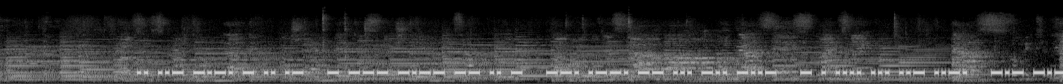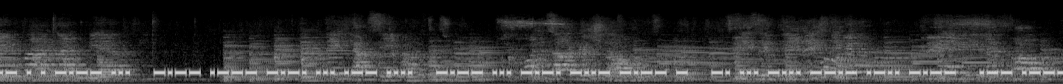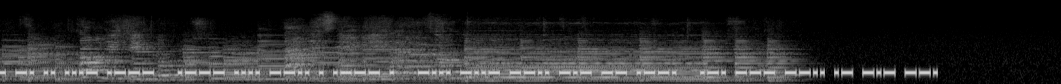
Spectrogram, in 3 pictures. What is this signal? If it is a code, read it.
Morse code, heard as a keyed tone, machine-sent, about 34 wpm, 550 Hz. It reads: IUCTIA TOYMIT GPMSDX TEHSUF KYEEYS YJCSWH YSCXYT NSBQLY WJNIVJ JHZEJE BXZKMP ROZAKG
